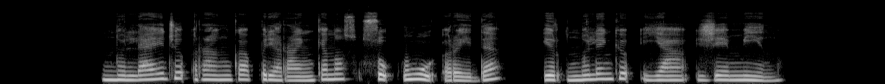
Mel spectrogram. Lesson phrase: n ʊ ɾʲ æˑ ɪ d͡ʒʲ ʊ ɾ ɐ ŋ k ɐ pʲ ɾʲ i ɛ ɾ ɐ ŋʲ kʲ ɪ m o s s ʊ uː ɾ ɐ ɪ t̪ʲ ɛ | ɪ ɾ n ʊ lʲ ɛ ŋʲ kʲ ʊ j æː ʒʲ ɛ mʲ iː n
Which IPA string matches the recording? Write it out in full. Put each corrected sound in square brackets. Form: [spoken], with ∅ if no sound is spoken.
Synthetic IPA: n ʊ [lʲ] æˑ ɪ d͡ʒʲ ʊ ɾ ɐ ŋ k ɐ pʲ ɾʲ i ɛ ɾ ɐ ŋʲ kʲ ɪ [n] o s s ʊ uː ɾ ɐ ɪ [d̪ʲ] ɛ | ɪ ɾ n ʊ lʲ ɛ ŋʲ kʲ ʊ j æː ʒʲ ɛ mʲ iː n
